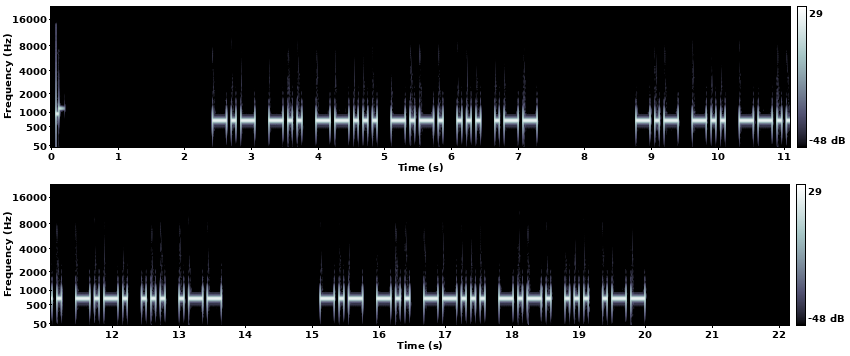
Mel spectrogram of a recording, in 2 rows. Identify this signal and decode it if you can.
Morse code, heard as a keyed tone, about 17 wpm, 700 Hz. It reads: KD7CSW KD7CSW KD7CSW
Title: USA Call Signs - 6 Characters - Repeated 3x - 17wpm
